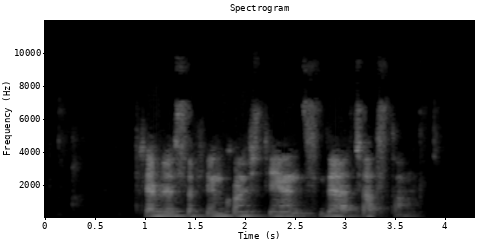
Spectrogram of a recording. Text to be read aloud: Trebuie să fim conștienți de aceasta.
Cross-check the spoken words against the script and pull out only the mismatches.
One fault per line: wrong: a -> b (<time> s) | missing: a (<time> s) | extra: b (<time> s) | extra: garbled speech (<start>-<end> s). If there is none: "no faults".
no faults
